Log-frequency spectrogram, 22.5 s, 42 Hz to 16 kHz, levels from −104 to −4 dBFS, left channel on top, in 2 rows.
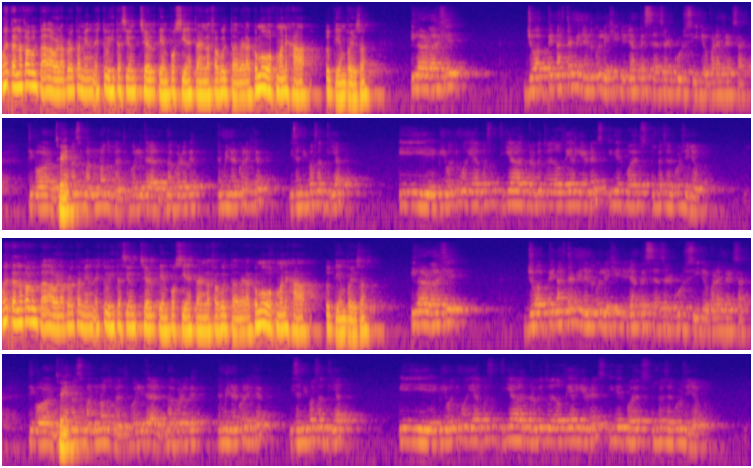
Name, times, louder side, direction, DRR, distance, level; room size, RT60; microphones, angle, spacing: voice 1, 0.0-4.6 4.9-5.5 12.1-12.2, left 2 dB, 45° left, 12 dB, 0.7 m, -21 dB
voice 2, 6.1-6.8 7.8-11.2 11.6-14.2 14.5-15.2 15.5-16.3 17.2-21.7, right 1 dB, 75° left, 3 dB, 6.7 m, -37 dB
25.0 x 12.0 x 9.9 m, 0.88 s
head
